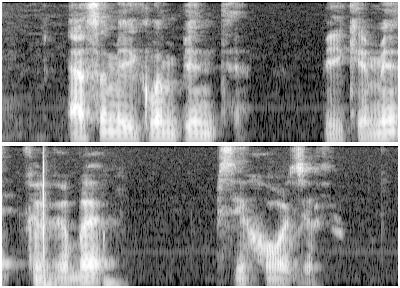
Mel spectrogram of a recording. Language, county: Lithuanian, Kaunas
